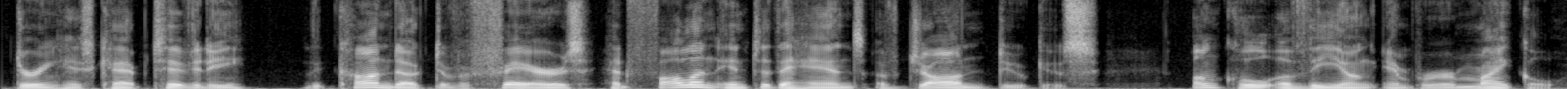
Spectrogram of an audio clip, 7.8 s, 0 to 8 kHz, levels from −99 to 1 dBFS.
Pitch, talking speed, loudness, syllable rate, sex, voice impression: 110 Hz, 160 wpm, -17 LUFS, 5.0 syllables/s, male, very masculine, very adult-like, slightly middle-aged, very thick, very tensed, powerful, bright, soft, slightly muffled, fluent, very cool, intellectual, sincere, very calm, very mature, friendly, elegant, slightly wild, lively, kind, intense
